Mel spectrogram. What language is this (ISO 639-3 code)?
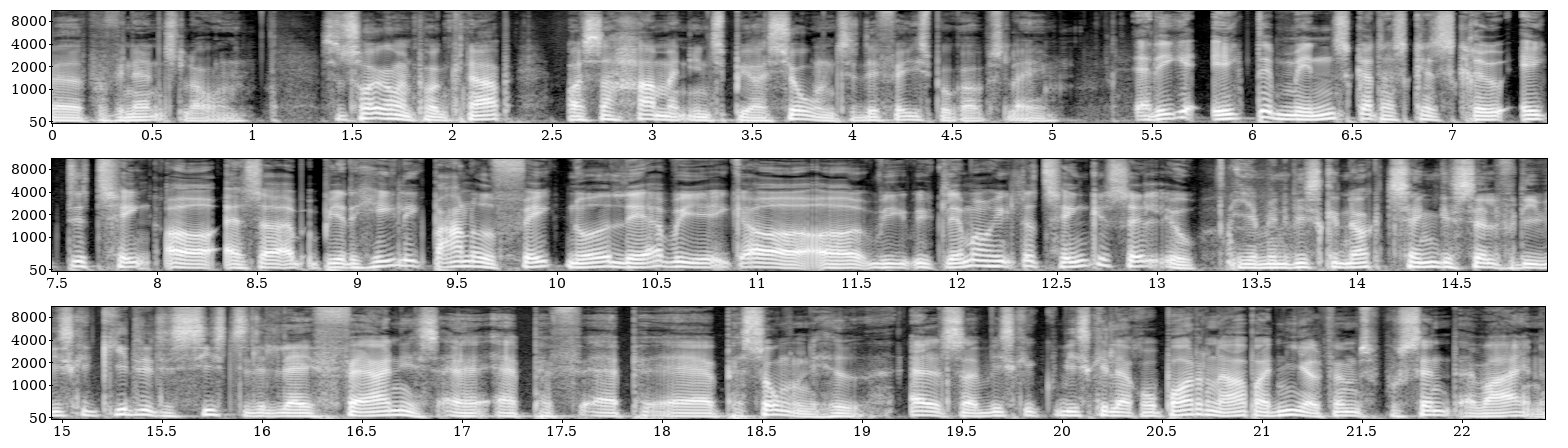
dan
